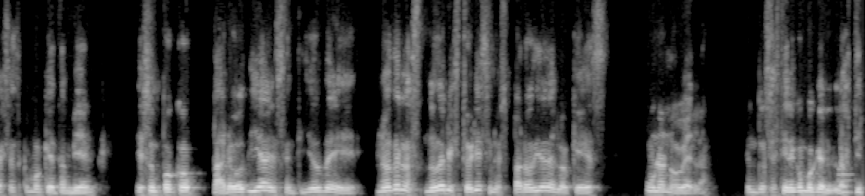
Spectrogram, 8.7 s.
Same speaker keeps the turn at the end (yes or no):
yes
